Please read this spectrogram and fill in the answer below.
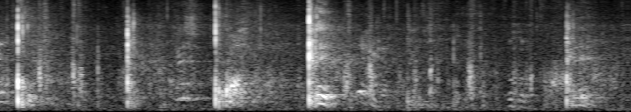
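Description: Padel rally: the ball struck by paddles and bouncing off the court and glass walls, a series of sharp knocks at irregular intervals, with players' short shouts in between.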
